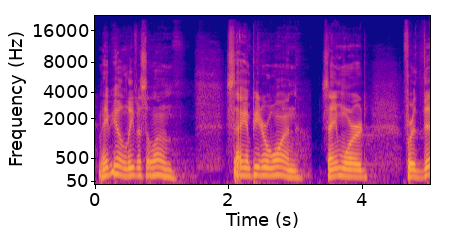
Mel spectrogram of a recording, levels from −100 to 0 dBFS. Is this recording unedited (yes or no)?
no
